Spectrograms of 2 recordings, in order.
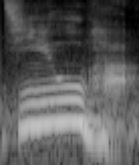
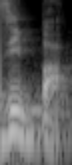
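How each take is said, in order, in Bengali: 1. মাঝে w উচ্চারণ, তারপর bh। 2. মাঝে দ্বিত্ব b ধ্বনি। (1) "এটার উচ্চারণ হচ্ছে জিউভা" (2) "অনেকে বলে জিব্বা"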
